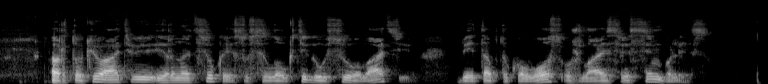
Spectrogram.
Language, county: Lithuanian, Kaunas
